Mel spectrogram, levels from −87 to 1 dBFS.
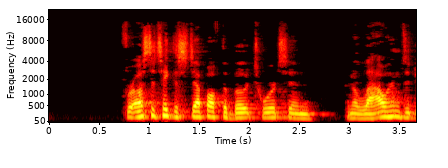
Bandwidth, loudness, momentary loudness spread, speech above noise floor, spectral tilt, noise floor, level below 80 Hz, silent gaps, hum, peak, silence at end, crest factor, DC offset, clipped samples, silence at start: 15 kHz; -24 LUFS; 9 LU; 60 dB; -5.5 dB/octave; -84 dBFS; -74 dBFS; none; none; -6 dBFS; 0 s; 18 dB; under 0.1%; under 0.1%; 0.75 s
